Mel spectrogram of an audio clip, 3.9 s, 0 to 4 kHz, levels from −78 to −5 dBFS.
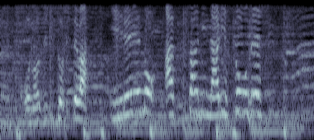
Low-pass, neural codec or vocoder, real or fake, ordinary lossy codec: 3.6 kHz; vocoder, 24 kHz, 100 mel bands, Vocos; fake; none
